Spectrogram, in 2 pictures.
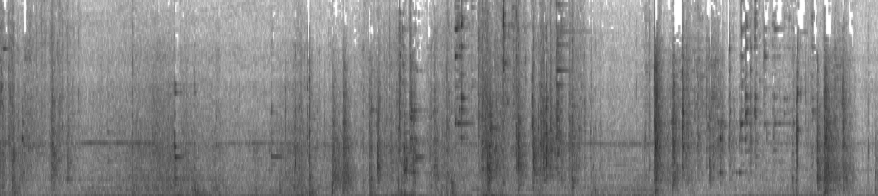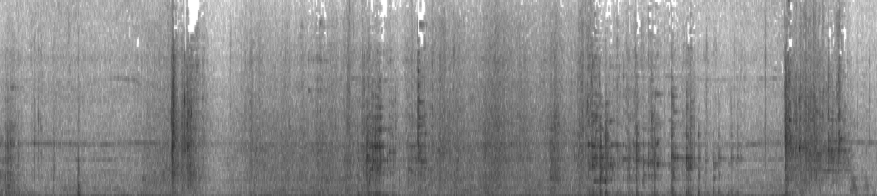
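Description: Scrap metal being thrown onto a scrap pile: repeated clanks and crashes of metal on metal at irregular intervals, over a steady low drone.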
